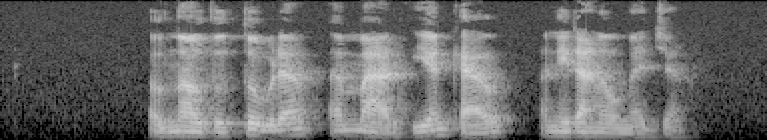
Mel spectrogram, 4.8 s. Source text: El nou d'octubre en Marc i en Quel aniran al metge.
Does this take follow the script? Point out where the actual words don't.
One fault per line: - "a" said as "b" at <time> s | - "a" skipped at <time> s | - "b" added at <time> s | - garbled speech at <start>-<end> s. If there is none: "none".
none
